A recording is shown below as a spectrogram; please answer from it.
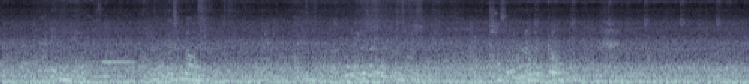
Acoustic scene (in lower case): elevator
